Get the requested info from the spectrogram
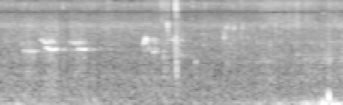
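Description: Quiet outdoor background with a few faint, short high chirps near the start and a single light click a little after a second in.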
